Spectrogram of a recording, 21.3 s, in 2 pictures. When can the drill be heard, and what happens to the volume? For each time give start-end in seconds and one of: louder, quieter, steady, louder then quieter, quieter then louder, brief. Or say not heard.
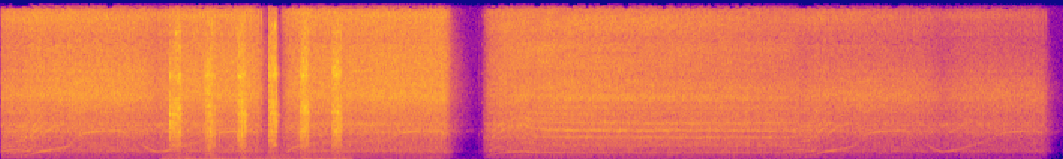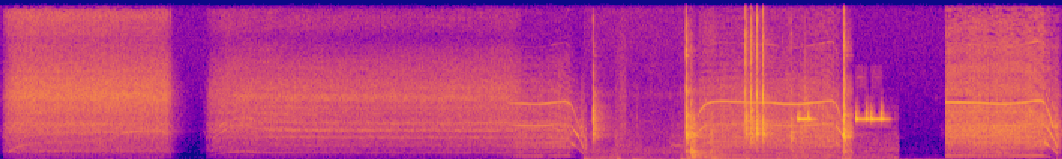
0.0-21.2 quieter then louder.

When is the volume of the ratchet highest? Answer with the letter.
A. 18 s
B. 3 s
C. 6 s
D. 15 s
B.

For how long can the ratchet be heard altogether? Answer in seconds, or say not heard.
5 s.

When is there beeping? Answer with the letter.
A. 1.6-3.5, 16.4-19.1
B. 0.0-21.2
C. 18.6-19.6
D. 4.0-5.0
C.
